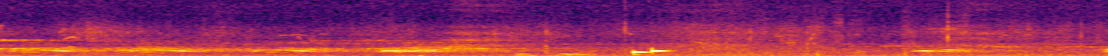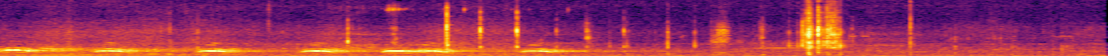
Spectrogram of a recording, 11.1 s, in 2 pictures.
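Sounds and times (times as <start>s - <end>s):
bird calling: 4.4s - 8.6s.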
